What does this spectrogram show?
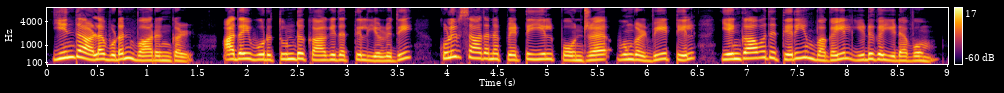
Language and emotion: Tamil, neutral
